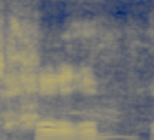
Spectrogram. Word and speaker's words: Holm: His last name is spelled H-O-L-M, which rounds it with a like a U in there. It's Hullum on the carry.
